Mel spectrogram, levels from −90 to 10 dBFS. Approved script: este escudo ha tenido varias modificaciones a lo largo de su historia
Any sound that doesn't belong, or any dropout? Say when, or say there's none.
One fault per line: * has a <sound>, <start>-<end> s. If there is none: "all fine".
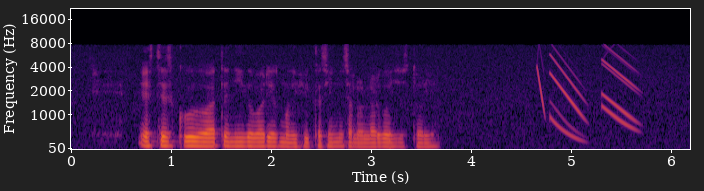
* has a chirp, 4.7-5.7 s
